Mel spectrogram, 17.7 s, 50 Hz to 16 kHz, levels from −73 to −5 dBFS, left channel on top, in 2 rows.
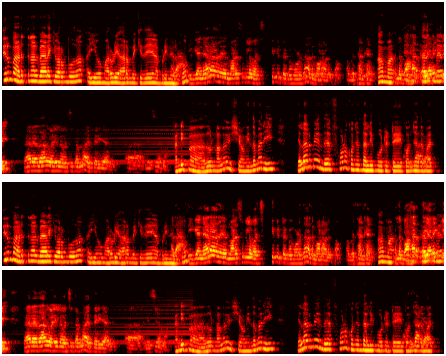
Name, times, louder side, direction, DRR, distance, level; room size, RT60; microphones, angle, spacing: voice 1, 0.0-3.7 7.5-8.9 12.3-14.5 14.7-17.4, left 2 dB, 30° left, 0.6 m, -31 dB
voice 2, 3.4-7.5 7.8-12.2 16.8-17.4, right 3 dB, 65° right, 0.8 m, -34 dB
sound 1, 7.7-12.7, right 1 dB, 15° right, 0.8 m, -53 dB
5.3 x 5.1 x 3.5 m
head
